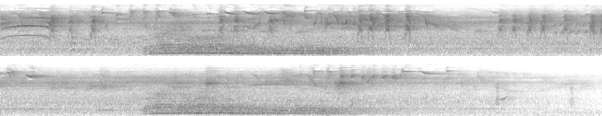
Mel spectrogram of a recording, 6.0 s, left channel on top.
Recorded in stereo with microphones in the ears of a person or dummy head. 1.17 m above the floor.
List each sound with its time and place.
1.4 s a man speaking: 45° right (ahead or behind), 2.5 m; by 3.4 s 60° right (ahead or behind), 3.5 m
